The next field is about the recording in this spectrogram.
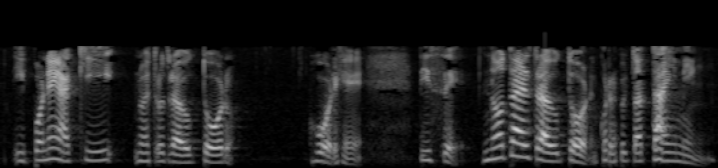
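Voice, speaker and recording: A woman speaks at a very slow pace. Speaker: spiritual teacher. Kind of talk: spiritual class. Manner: soft-spoken.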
